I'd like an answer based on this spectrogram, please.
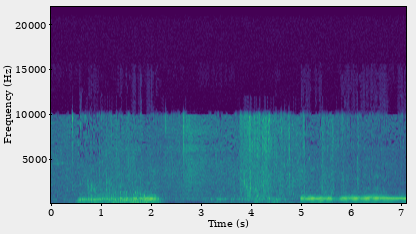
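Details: Young hippopotamus facing the dominant male, trying to negotiate with deafening groans and grunts; loud harsh groaning bursts, a long rough one then a tonal, wavering bellow split in two parts, with splashing between.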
